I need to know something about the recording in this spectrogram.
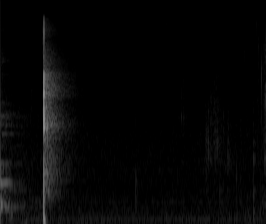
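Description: A single sharp click about a third of a second in, then near silence with a faint steady hum.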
